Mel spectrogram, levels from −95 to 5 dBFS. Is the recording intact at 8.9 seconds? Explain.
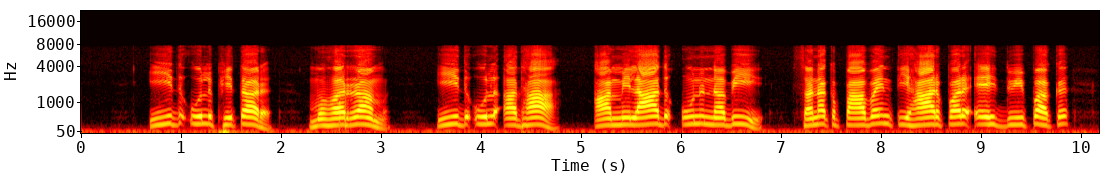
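Yes, the audio is intact at 8.9 seconds, with the speech passing through G.722 wideband telephone coding at 64 kbit/s and no fault present at that point.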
